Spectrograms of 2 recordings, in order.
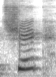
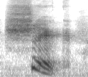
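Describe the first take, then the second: First: It is said like 'chick', with a short vowel. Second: It is said like 'sheek', with a long vowel. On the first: It refers to a girl. "it could be a chic because you're a girl" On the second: It means glamorous and stylish. "or chic for glam"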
